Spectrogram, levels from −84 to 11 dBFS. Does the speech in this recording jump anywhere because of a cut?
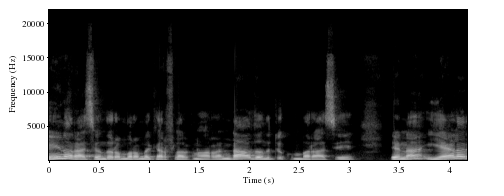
no; 0 cuts

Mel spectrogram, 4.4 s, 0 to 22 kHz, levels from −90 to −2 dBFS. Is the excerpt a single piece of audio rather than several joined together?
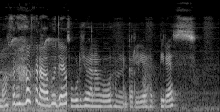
no; 1 cut; at 1.3 s

